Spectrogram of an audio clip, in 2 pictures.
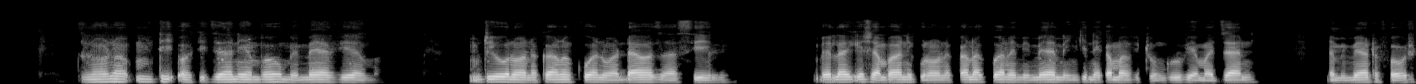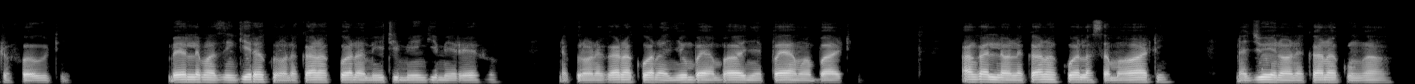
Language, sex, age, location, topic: Swahili, male, 18-24, Nairobi, health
